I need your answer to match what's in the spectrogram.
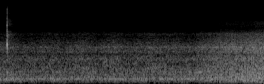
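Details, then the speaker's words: Home furnace blower on continuous fan after rewiring, no heat: soft, even airy hum climbing steadily as the blower ramps up, no surging or cutting out; blower works, normal run. "well that's a good sign blower actually works I can hear it like Revan"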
